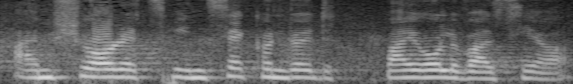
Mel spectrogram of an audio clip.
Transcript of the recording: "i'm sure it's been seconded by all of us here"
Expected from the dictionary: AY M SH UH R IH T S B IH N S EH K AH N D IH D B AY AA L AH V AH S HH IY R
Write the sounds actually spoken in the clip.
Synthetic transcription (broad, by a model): AY M SH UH R IH T S B IH N S EH K AH N D IH D B AY AA L AH V AH S HH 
